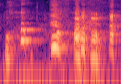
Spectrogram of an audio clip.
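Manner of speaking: high yapping barks; dog barks. Acted. Host barking as the rescue dog, high and yappy. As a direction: bark like an excited dog.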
